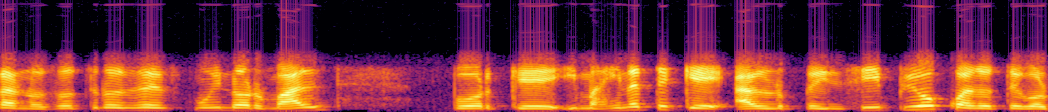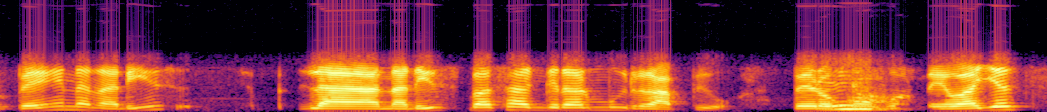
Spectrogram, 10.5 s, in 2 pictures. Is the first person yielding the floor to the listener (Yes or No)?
No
